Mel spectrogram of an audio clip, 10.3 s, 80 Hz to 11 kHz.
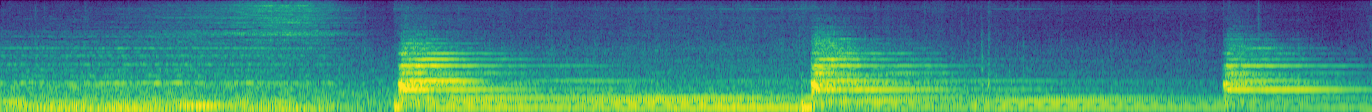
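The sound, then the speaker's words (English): A church bell rings the Angelus at 6 o'clock, broadcast on Midwest Radio: slow, single loud tolls about three seconds apart, each a rich, humming metallic tone that lingers and overlaps the next, with no voices. “The time is 6 o'clock. Time to pause for the Angelus.”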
